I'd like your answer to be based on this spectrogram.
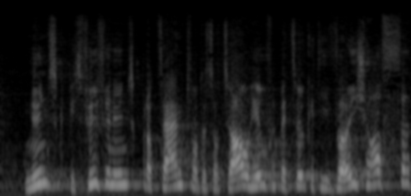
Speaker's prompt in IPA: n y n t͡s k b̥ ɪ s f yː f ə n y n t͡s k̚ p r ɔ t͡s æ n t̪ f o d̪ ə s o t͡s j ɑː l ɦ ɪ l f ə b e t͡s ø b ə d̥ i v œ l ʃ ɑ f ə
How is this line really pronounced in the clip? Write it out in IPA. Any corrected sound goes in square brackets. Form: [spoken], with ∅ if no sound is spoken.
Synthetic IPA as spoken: n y n t͡s k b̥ ɪ s f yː f ə n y n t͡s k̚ p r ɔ t͡s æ n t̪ f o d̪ ə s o t͡s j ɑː l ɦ ɪ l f ə b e t͡s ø [ɡ] ə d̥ i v œ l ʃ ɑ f ə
